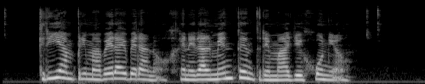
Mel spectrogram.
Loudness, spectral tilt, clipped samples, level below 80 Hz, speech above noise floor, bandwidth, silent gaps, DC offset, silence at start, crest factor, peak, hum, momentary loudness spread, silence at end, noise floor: -18 LUFS; -5.5 dB/octave; under 0.1%; -62 dBFS; 31 dB; 15 kHz; none; under 0.1%; 0.4 s; 14 dB; -6 dBFS; none; 7 LU; 0.75 s; -48 dBFS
